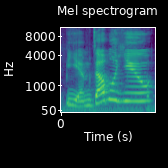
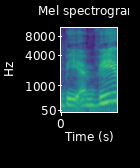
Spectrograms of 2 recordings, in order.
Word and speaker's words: BMW: And in German, in English, people say BMW. In German, we say BMW because W is pronounced W in German, and it stands for Bayerische.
